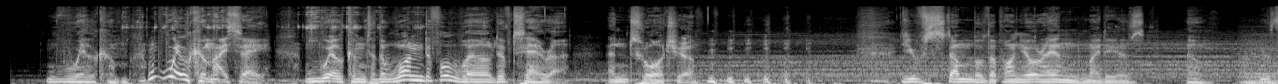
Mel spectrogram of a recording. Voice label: Character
